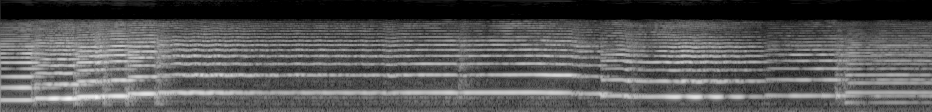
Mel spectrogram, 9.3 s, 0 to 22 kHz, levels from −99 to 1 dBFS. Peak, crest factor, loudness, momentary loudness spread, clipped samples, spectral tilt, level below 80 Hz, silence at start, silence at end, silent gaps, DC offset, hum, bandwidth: -2 dBFS; 18 dB; -18 LUFS; 15 LU; under 0.1%; 1 dB/octave; -60 dBFS; 0 s; 0 s; none; under 0.1%; none; 10.5 kHz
